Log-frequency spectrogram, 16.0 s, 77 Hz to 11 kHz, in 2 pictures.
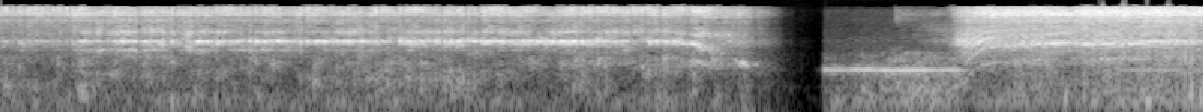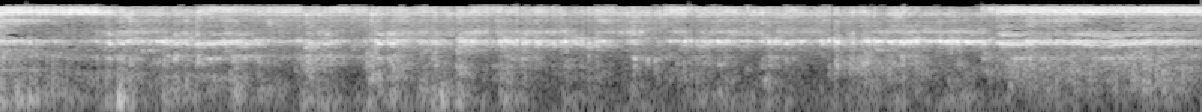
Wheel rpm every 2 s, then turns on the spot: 230, 230, 80, 160, 230, 230, 230, 230.
none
